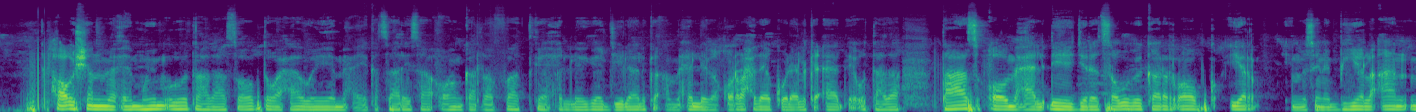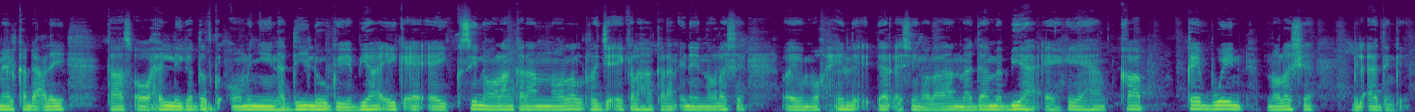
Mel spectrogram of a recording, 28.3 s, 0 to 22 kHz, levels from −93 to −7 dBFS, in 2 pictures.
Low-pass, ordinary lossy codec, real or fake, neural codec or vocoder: 19.8 kHz; none; real; none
